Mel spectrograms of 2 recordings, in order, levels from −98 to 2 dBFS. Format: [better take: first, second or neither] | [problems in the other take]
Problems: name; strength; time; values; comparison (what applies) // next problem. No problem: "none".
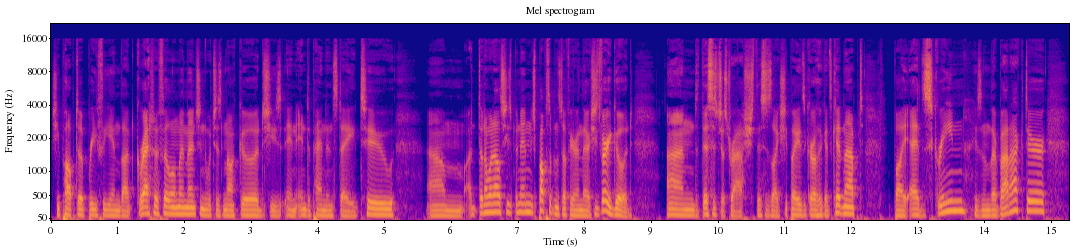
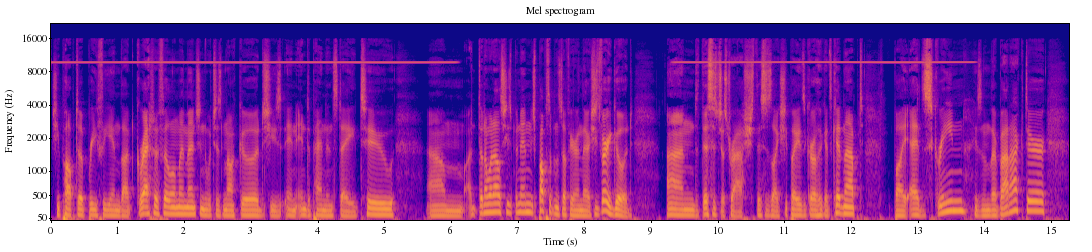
first | high-pitched whine; noticeable; until 6 s and from 9.5 to 14 s; 10 kHz, 10 dB below the speech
